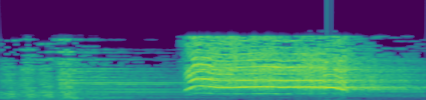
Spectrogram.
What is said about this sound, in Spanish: Los jóvenes oyeron un grito desgarrador. Al principio pensaron que se trataba de una broma, hasta que escucharon el segundo grito y volvieron para buscar a aquel niño.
